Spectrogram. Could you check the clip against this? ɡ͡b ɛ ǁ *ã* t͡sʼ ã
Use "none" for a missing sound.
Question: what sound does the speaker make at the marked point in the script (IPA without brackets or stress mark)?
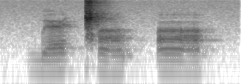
ã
